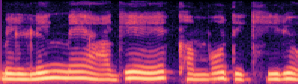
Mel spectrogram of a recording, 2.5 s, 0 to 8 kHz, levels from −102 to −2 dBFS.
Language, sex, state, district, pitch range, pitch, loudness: Rajasthani, female, Rajasthan, Nagaur, 185-215 Hz, 195 Hz, -13 LUFS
